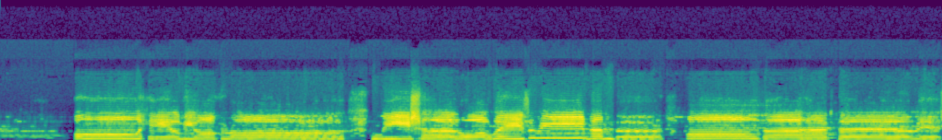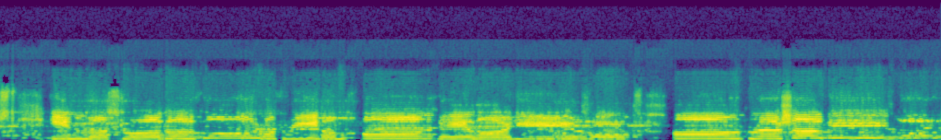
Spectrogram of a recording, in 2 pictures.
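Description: A recording of a national anthem playing: a slow, stately melody of held notes in short phrases, starting about a second in.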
